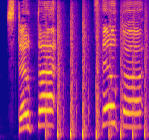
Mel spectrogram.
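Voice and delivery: high, loud, drawn-out call; orde roepen. A narrator's reading. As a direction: call the hall to silence. Opperpiet calls the meeting to order. (luid om stilte roepend)

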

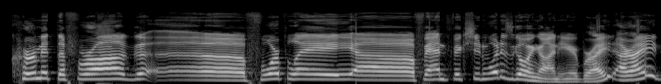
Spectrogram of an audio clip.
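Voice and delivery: loud, high, laughing disbelief; mock outrage through laughter. Real, not acted.

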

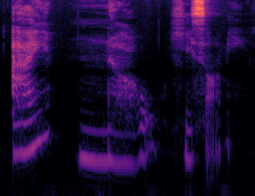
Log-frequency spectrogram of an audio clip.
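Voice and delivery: hushed, slow whisper. Retold or imitated. Telling viewers he spotted her, whispered. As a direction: lean in and whisper the secret. Whispered aside about being seen.

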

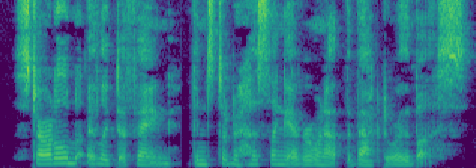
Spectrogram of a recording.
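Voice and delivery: plain reading voice

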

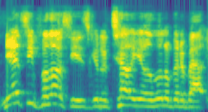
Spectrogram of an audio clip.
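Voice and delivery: mock event host. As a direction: introduce the next speaker to a crowd. Plays host of party launch.

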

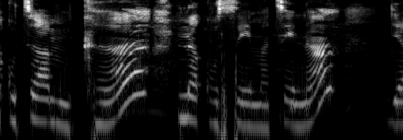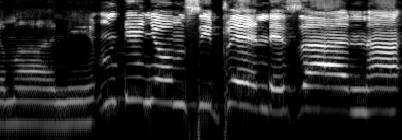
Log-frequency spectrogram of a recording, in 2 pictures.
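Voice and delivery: slow, solemn elder's saying; slow mock solemn proverb; proverb recitation. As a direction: recite it like ancestral wisdom.

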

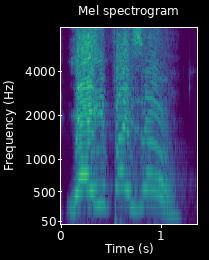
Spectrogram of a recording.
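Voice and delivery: high, loud, drawn-out phone greeting; saudação efusiva. Real, not acted. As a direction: call out to a buddy on the line. Cumprimenta amigo ao telefone. (cumprimento animado, bem alto)

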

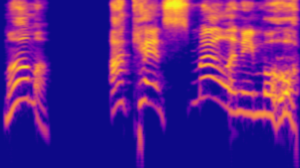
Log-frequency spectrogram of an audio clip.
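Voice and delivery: high, loud, drawn-out wail; mock anguished cry. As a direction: call out to mama in hammed-up distress. Acts kid crying out to mama.

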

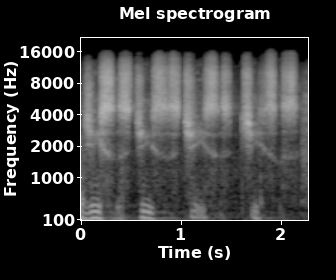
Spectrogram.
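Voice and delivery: breathless whispered plea, fading to nothing; hushed desperate whispering; whispered prayer. Retold or imitated. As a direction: whisper the name as a prayer you can't finish. Desperate prayer while pacing, unable to pray.

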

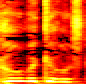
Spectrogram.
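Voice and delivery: high, softish mock-tearful voice; high little tearful wail, acted; retold sobbing. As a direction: imitate being overcome with tears. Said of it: "I'm sobbing".

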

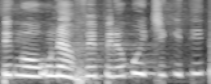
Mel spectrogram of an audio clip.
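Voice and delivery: high small voice for a little faith; tiny voice. Retold or imitated. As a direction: squeak it out like it's tiny. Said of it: "si vos decís". (vocecita aguda y chiquita)

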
